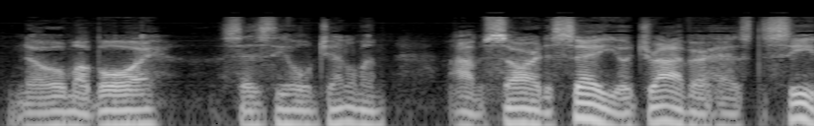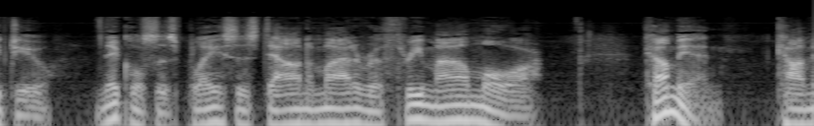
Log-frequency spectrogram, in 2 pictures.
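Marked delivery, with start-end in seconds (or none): 0.1-1.1 put-on lower, kindly old gentleman. Old gentleman answers Tom. 3.0-10.9 put-on hospitable old gentleman. Old gentleman invites Tom in.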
